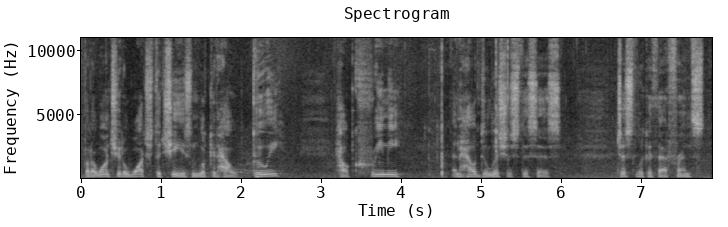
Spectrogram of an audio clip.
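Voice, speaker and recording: A man's voice: medium pitch, steady tone, moderate pace, a little mellow, slight background noise. A middle-aged man, a chef giving an enthusiastic, emphatic home shopping demonstration. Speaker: chef, culinary consultant demonstrating a product. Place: kitchen set in a TV studio.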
